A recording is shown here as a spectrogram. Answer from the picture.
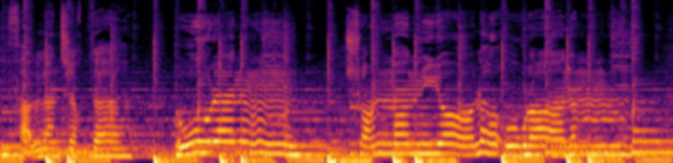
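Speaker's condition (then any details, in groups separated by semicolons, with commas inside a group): No condition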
